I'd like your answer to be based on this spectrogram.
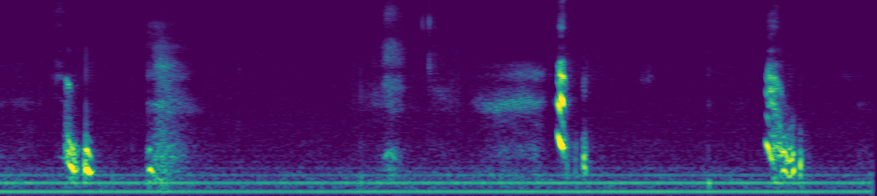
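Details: Stifled sneeze attack near the end of a cold, with tickling sneezes that won't stop; several short, muffled sneezes with catching breaths in between.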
